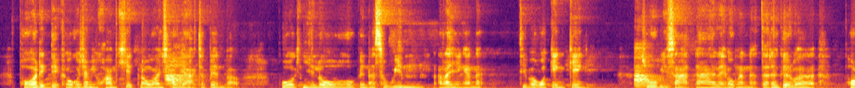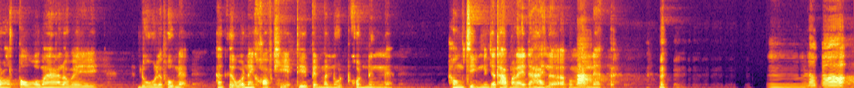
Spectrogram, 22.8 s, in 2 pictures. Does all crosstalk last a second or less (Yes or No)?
Yes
